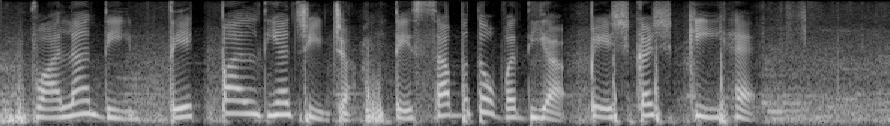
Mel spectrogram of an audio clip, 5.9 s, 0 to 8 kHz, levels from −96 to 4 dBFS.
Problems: constant background noise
